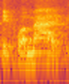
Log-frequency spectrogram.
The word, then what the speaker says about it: diplomatic: 然后回到上面的外交的，移到 mad 上面，所以 we say diplomatic. Thank you. 但是如果是外交变成第二个音节 we say diplomacy. 呀，所以这个字在念的时候呢，就刚好是一个是第一个音节，一个是第二音节，一个是第三音节，可以吗？再确定一次，外交官 diplomat，外交手段 diplomacy， and if it's about foreign affairs diplomatic.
